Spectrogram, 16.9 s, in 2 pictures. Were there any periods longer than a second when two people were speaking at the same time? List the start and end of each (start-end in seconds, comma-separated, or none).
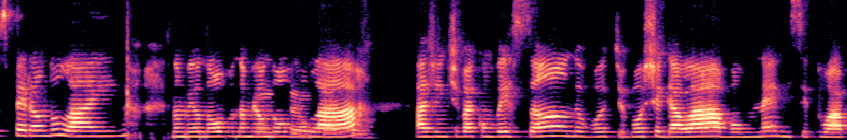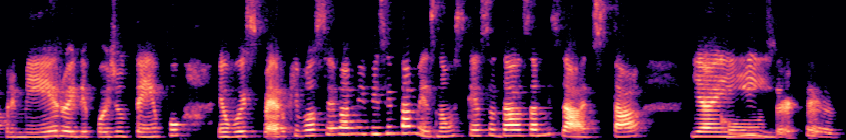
2.5-3.7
